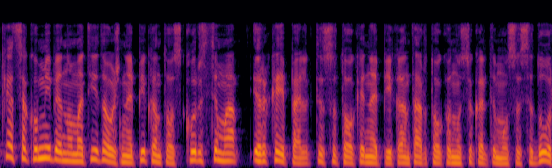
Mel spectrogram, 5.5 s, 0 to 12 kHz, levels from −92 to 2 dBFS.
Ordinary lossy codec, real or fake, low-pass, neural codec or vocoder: MP3, 96 kbps; real; 7.2 kHz; none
